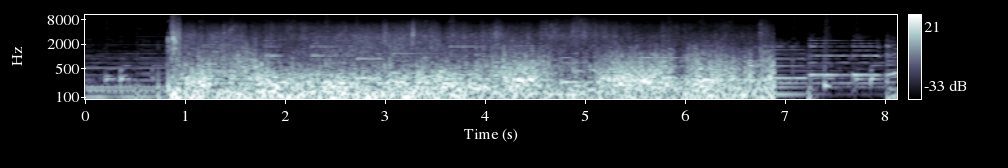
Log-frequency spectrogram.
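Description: Background guitar music, cut about a second in by a sudden, loud rush of wind and water noise on the microphone of a sailing catamaran. The rush lasts about six seconds, with the music faint beneath it, then the music returns clearly near the end.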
